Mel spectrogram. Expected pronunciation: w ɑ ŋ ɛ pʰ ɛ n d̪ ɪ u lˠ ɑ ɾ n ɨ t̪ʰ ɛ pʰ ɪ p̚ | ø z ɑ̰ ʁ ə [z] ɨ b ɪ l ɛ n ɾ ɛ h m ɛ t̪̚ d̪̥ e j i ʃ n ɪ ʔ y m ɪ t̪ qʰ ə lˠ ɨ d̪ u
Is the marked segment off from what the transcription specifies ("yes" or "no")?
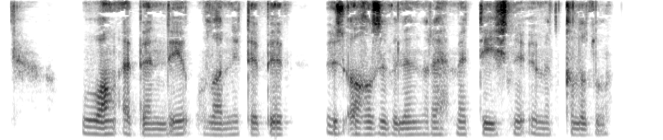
no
